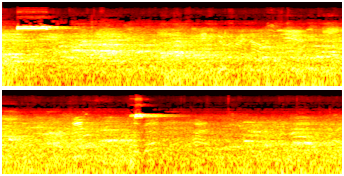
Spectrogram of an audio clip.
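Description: A referee's whistle blows sharply once at the very start and again briefly about seven seconds in. Between the two blasts spectators and coaches shout and talk, echoing in a gym.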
